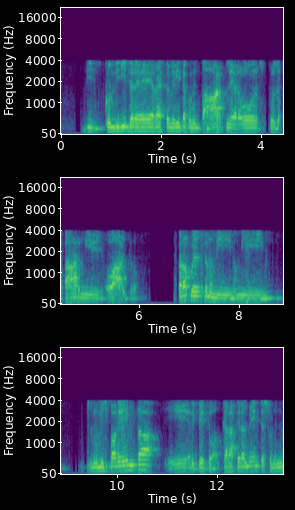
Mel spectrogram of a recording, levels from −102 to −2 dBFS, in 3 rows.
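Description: RealAudio 14.4 codec damage runs throughout: heavy low-bitrate compression, consistent with roughly 8 kbit/s, removes everything above 3.8 kHz, leaving the speech muffled and gargly.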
